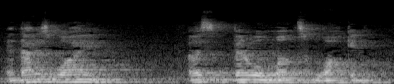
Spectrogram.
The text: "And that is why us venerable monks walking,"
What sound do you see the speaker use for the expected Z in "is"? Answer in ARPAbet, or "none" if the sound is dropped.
Z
